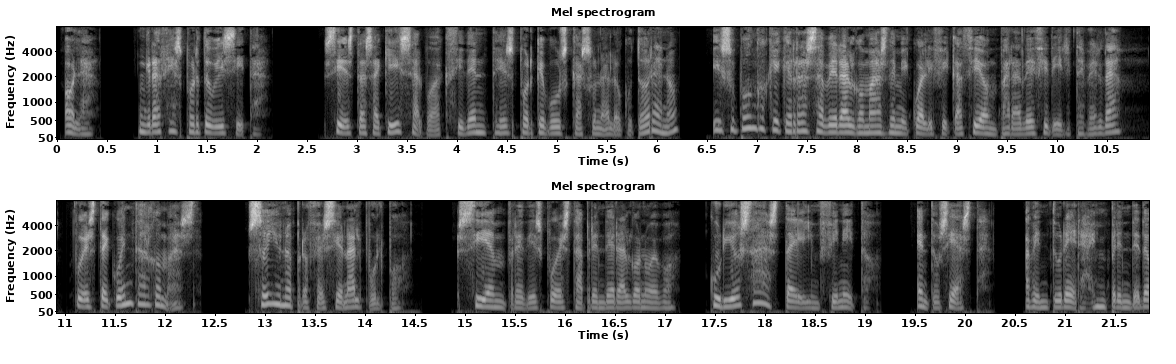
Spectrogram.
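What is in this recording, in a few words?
female Spanish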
